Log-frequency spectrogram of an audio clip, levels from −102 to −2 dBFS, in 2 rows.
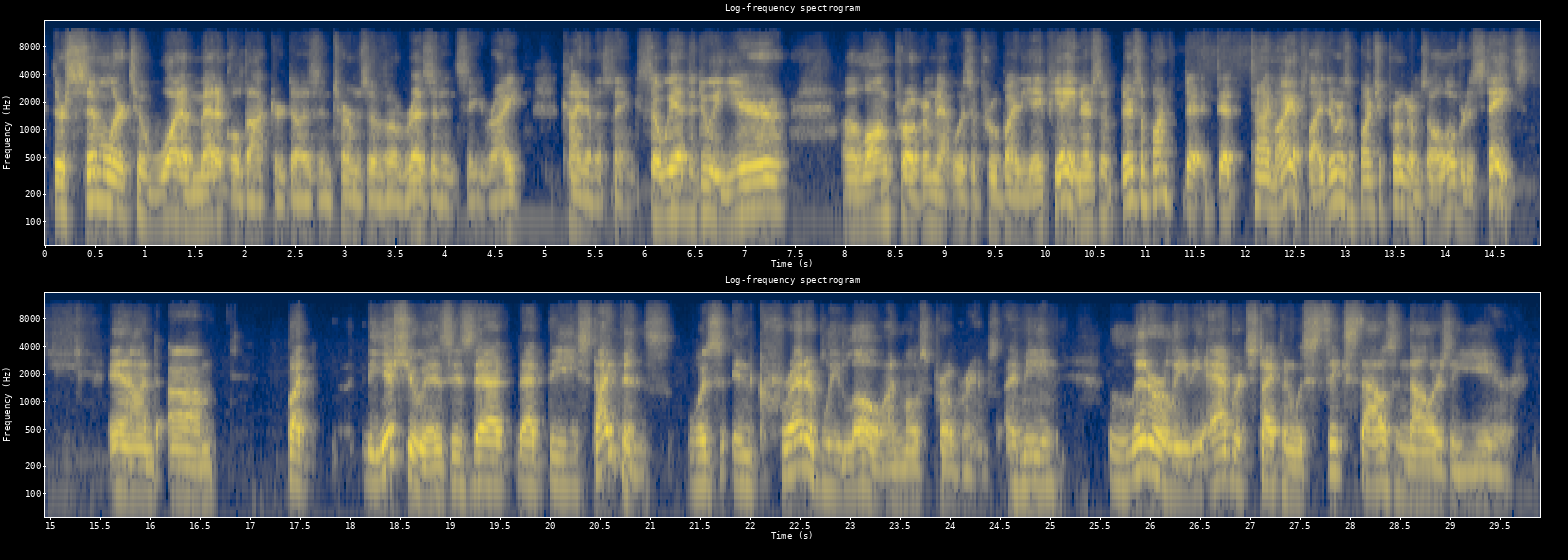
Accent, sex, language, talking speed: American, male, English, 165 wpm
